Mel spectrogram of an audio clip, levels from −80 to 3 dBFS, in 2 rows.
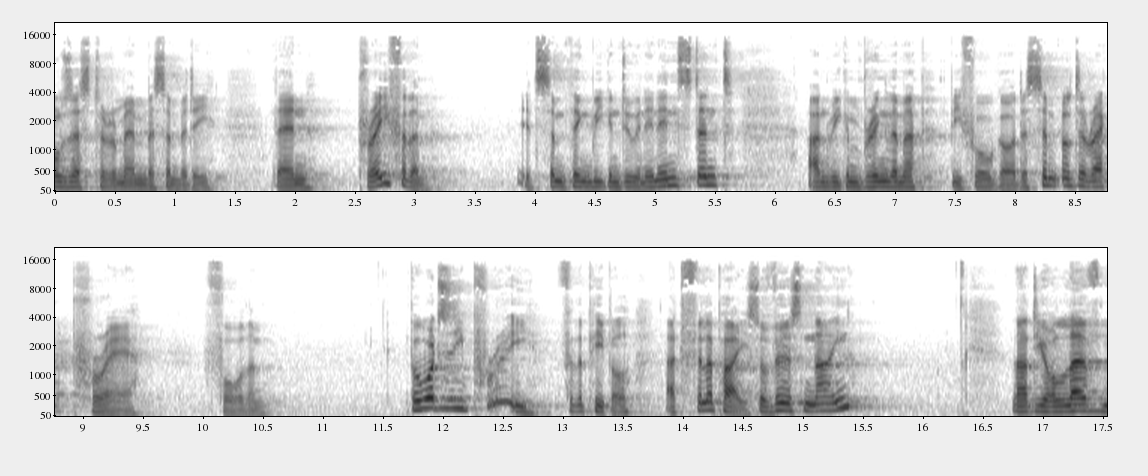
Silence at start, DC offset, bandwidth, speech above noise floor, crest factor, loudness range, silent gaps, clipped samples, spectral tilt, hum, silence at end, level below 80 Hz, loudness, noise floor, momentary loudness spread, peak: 0 s; under 0.1%; 15.5 kHz; 35 dB; 24 dB; 4 LU; none; under 0.1%; -4.5 dB/octave; none; 0 s; -58 dBFS; -24 LUFS; -59 dBFS; 16 LU; 0 dBFS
